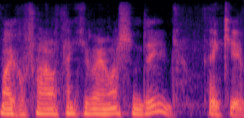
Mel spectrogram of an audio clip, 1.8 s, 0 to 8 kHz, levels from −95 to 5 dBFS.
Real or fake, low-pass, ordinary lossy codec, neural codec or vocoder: fake; 7.2 kHz; Opus, 64 kbps; codec, 44.1 kHz, 7.8 kbps, Pupu-Codec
